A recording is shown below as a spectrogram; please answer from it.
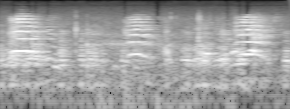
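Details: Captive Chukar partridges in a spacious aviary, calling as the sun comes out after snowfall; loud, harmonic, nasal honking notes in rapid bursts, roughly three or four call groups within about two seconds.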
